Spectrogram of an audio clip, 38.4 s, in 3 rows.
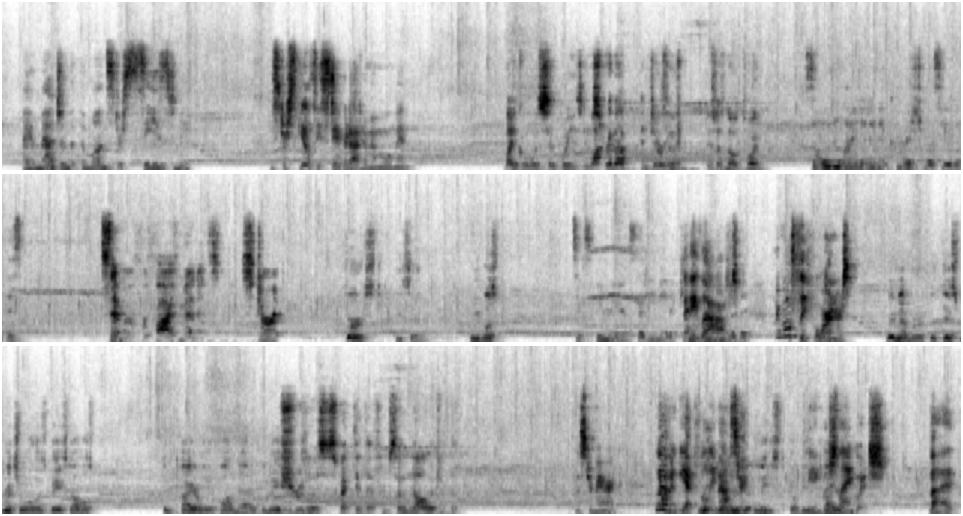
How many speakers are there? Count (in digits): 7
